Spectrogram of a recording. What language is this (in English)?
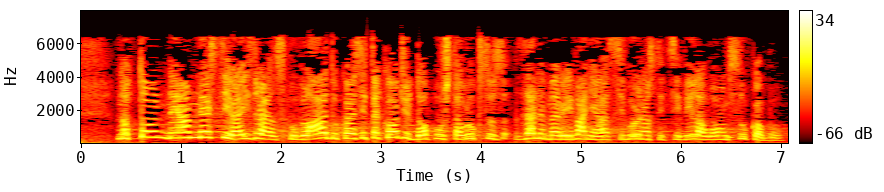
Croatian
